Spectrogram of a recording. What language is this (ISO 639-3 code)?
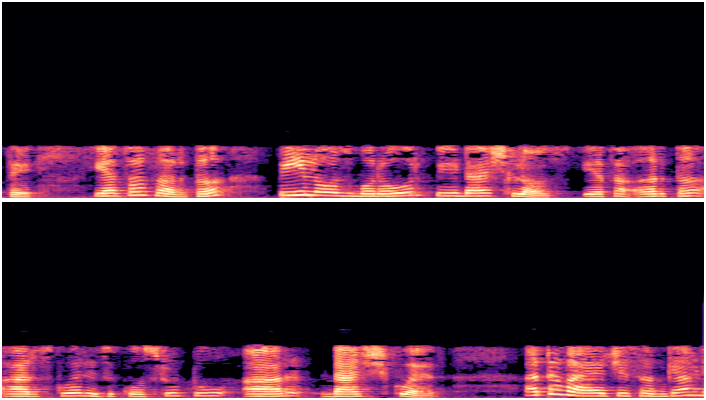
mar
